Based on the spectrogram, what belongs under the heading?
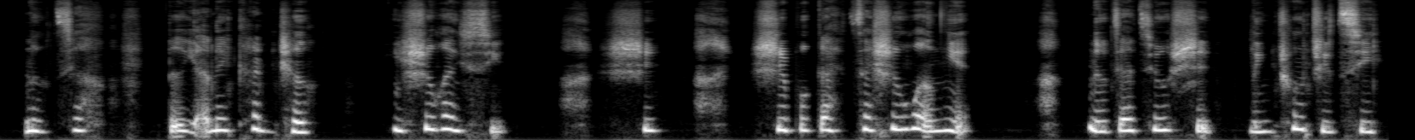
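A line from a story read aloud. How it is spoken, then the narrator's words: Shy crying. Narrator (Chinese): 羞哭道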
